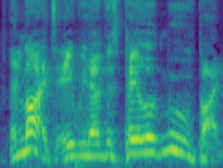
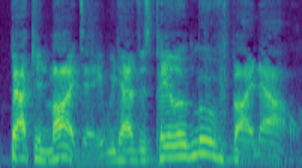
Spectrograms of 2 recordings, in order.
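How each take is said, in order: First: The voice is less gruff and rough. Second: The voice is gruffer and rougher.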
